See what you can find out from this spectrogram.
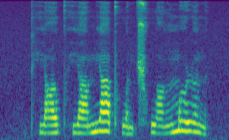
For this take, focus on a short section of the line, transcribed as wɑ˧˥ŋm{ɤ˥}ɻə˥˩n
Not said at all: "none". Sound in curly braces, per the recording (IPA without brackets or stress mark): ɤ˥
